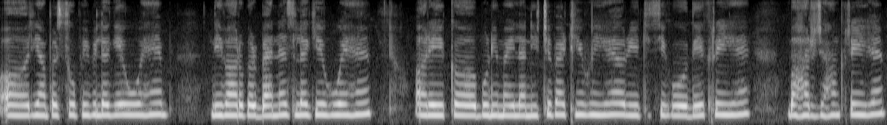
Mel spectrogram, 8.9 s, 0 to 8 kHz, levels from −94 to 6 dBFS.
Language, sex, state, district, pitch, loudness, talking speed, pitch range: Hindi, female, Himachal Pradesh, Shimla, 255 Hz, -14 LUFS, 225 wpm, 245-260 Hz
